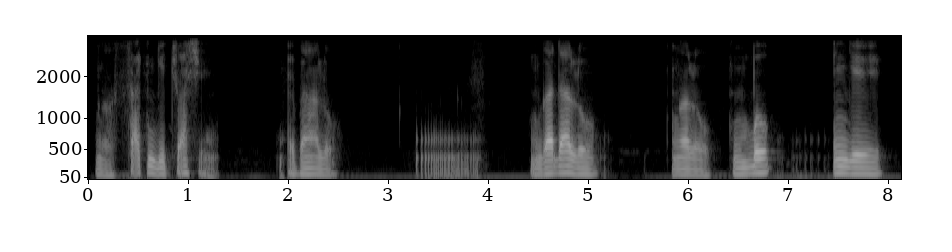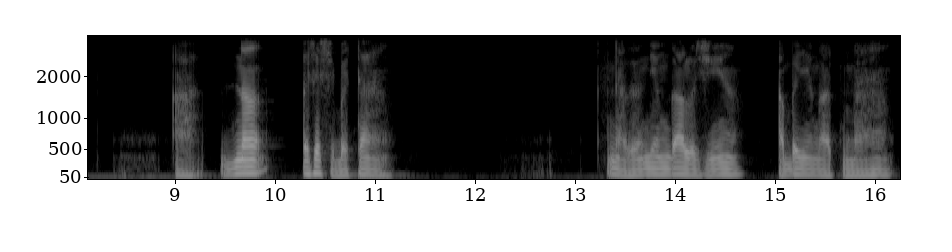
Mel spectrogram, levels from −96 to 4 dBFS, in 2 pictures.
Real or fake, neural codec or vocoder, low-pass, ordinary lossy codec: real; none; 3.6 kHz; none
